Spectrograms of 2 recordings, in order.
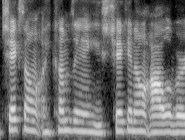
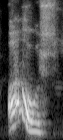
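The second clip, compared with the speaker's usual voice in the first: surprised; 6 semitones higher than usual. Retold or imitated. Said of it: "King Kane shows up and goes".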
